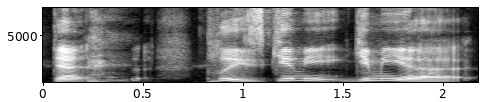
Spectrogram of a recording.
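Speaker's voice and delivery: calling out the scammer; retold angry rant. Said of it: "retold phone call with scammer".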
